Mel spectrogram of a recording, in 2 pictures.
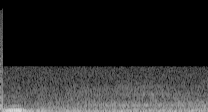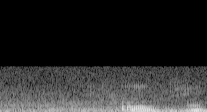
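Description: Wind buffeting an outdoor microphone: a muffled low rumble with no voices, swelling into a stronger gust for about half a second near the end.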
